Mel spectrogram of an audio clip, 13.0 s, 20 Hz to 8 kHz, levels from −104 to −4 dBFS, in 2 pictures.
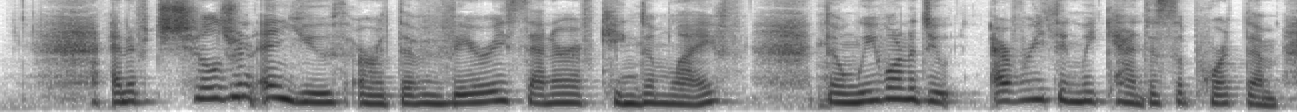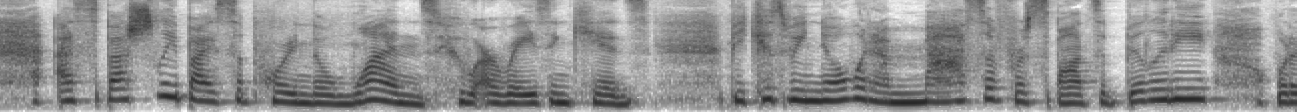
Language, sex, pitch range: English, female, 180-230 Hz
